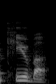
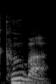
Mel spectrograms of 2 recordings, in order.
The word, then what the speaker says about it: Cuba: Kuba Hey Stephen yeah is it Kuba or Cuba no it's Kuba the natives call it Kuba it's Kuba yeah it is you're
